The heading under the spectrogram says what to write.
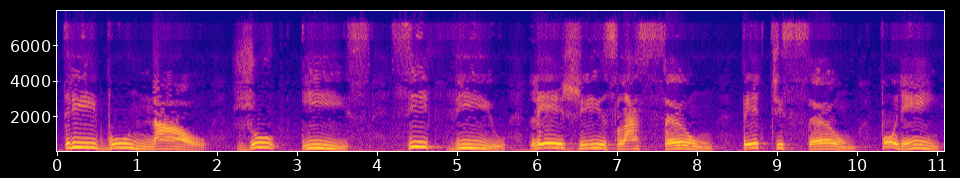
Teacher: Desse modo, de acordo com a posição da sílaba tônica, as palavras podem ser classificadas na nossa língua em oxítonas, quando a sílaba tônica recai na última sílaba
